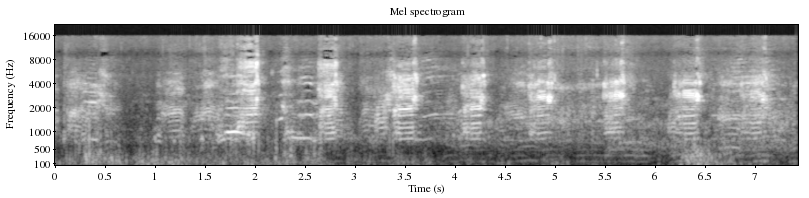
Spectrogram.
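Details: A pair of Toulouse geese, a domestic breed, greeting a visitor. Loud, nasal, harmonically rich honks come in quick irregular bursts, often overlapping, over low rumbling background noise.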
